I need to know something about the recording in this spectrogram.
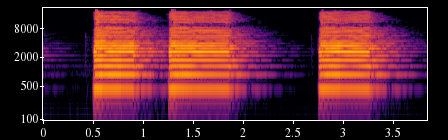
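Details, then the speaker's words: BMW R18 motorcycle after fitting the new BMW horn (61 33 8 381 271, torqued to 19 Nm): three short blasts with a full, rich, steady tone and clean start and stop; the proper, much richer horn sound. "Much better, much richer, and that's the proper sound for the R18."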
